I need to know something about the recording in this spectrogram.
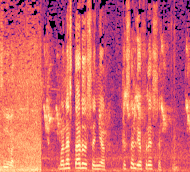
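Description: A middle-aged woman speaks calmly up close.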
